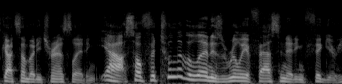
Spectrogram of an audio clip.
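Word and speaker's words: Fethullah Gülen: Fethullah Gulen? – Fethullah Gulen.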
